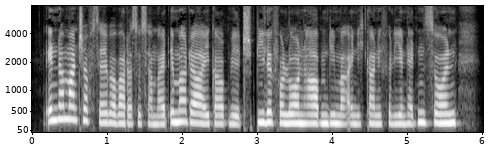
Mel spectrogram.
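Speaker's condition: Hard of hearing since birth, congenital, cochlear implant, severe; partial sign language

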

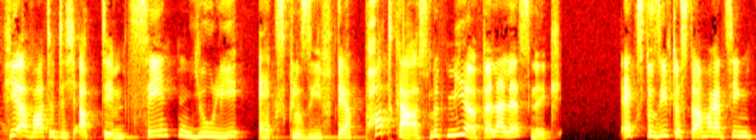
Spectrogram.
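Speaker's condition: No condition

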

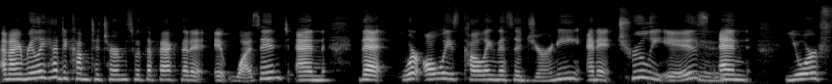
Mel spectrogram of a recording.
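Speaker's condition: Bilateral cleft lip and palate; congenital

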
